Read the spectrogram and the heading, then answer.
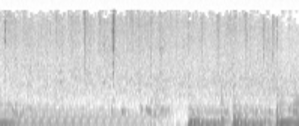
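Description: A flock of spooked pigeons coos in low, throaty, droning calls that swell and break off briefly, then resume louder in a couple of pulsing bursts, with no voices present.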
